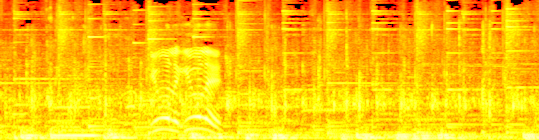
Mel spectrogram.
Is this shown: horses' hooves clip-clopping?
yes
